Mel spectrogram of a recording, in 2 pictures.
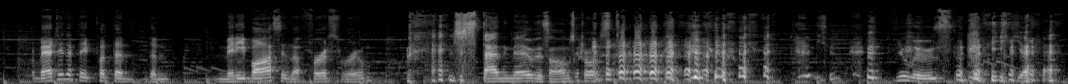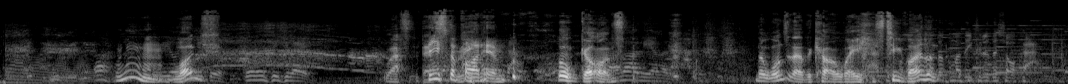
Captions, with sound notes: Imagine if they put the mini boss in the first room! Just standing there with his arms crossed?! You lose! 'MMMM LUNCH!' *Contestant's terrifying screams* Feast upon him! Oh god! No wonder they had to cut away. It's too violent!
